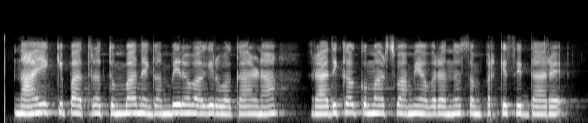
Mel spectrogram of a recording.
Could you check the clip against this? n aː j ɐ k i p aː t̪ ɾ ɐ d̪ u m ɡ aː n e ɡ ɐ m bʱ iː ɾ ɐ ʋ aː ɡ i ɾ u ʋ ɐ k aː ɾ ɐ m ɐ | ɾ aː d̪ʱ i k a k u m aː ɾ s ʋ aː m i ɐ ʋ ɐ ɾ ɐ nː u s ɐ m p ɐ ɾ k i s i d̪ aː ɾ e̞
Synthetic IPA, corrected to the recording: n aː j ɐ k i p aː t̪ ɾ ɐ t̪ u m b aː n e ɡ ɐ m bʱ iː ɾ ɐ ʋ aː ɡ i ɾ u ʋ ɐ k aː ɾ ɐ ɳ ɐ | ɾ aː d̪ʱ i k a k u m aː ɾ s ʋ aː m i ɐ ʋ ɐ ɾ ɐ nː u s ɐ m p ɐ ɾ k i s i d̪ː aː ɾ e̞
